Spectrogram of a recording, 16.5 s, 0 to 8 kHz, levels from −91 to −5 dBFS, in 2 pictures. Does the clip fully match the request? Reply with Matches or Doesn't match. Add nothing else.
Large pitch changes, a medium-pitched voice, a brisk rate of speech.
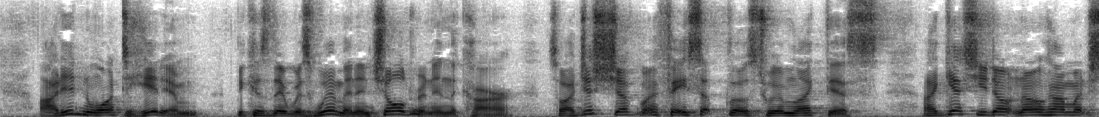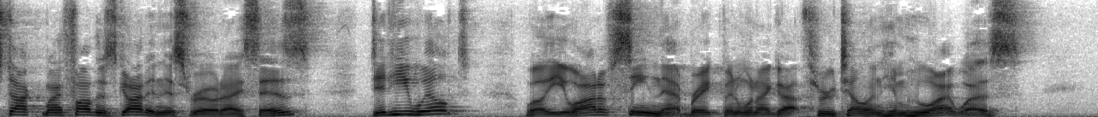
Matches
